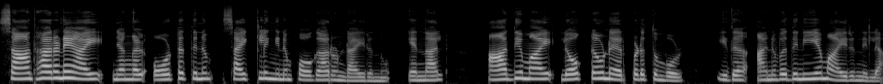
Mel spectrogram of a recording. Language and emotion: Malayalam, neutral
